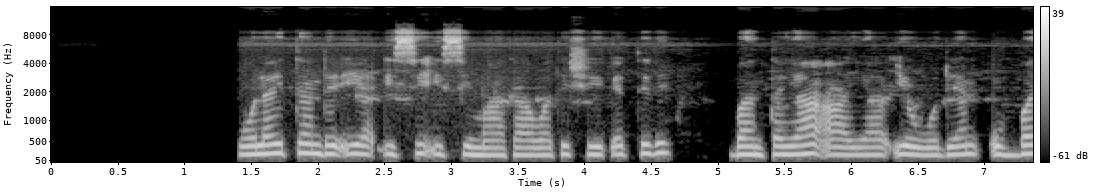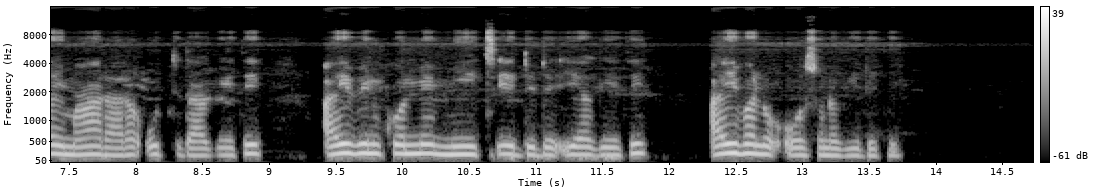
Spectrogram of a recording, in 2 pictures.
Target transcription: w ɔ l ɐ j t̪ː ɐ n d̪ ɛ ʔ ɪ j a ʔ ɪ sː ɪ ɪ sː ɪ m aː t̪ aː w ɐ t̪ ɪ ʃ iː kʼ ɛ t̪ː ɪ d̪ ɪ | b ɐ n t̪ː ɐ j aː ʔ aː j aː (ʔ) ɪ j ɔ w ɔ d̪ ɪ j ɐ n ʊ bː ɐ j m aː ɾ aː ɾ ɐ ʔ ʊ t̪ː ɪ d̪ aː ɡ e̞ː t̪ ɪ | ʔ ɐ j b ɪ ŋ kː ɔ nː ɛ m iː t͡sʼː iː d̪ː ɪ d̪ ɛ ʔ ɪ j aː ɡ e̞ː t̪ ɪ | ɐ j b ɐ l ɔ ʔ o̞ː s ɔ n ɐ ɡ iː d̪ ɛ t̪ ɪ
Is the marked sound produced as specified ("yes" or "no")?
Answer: yes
